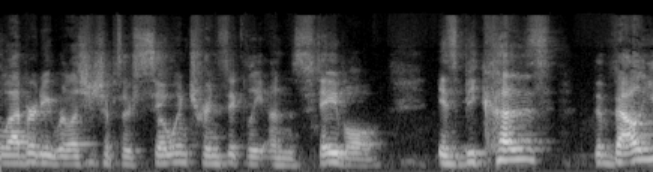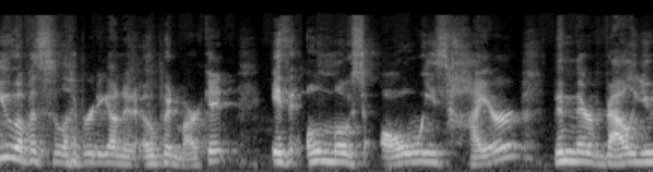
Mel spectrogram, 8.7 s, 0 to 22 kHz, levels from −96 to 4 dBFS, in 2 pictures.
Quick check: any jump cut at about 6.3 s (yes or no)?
yes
